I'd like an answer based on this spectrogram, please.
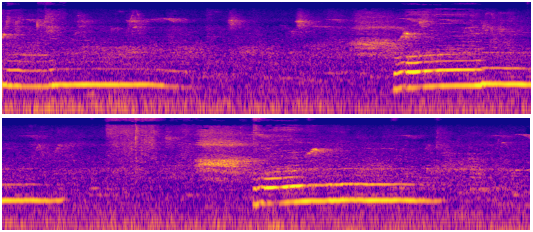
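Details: Angry male cats warming up before a fight give drawn-out, wavering yowls, three long howls of about two seconds each, rising slightly then sagging, separated by pauses, over a low steady background hum.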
